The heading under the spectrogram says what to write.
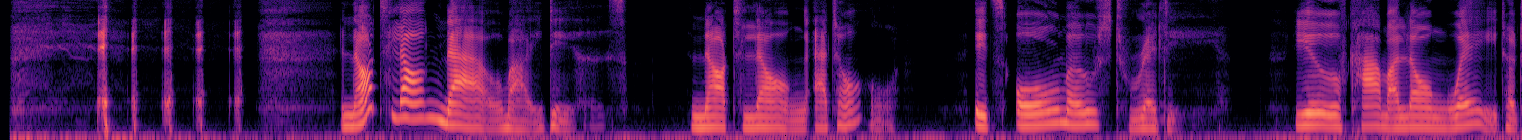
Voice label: Witch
